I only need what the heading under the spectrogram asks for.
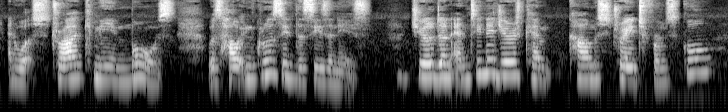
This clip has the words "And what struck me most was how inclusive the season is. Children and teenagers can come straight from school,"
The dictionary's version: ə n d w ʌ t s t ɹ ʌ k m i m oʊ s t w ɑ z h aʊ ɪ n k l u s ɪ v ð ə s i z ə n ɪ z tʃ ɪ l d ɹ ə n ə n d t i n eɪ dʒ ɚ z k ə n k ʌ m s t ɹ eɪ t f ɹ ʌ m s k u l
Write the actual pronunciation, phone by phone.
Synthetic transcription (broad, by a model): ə n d w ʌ t s t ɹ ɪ k m i m oʊ s t w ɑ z h aʊ ɪ n k l u s ɪ v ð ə s i z ə n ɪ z tʃ ɪ l d ɹ ə n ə n t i n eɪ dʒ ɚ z k ə n k ʌ m s t ɹ eɪ t f ɹ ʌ m s k u l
